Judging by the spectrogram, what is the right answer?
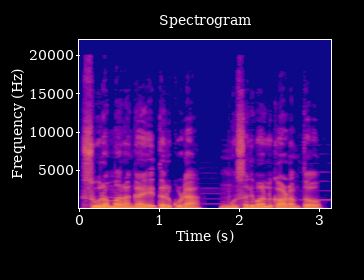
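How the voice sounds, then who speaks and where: A man's voice: mid-range voice, lively intonation, moderate pace, a little mellow, dry recording. A man narrating a scripted moral story as a storyteller.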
